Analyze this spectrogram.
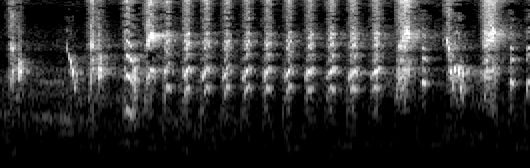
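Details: Rapid nitik-style ticking from a long-tailed shrike: sharp, even clicks at about five per second, with occasional brighter whistled chirps on top.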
